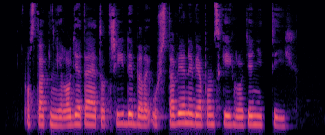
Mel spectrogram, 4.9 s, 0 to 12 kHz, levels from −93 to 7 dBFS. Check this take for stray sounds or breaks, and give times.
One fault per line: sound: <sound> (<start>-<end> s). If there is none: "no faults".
sound: dropout (4.0-4.1 s)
